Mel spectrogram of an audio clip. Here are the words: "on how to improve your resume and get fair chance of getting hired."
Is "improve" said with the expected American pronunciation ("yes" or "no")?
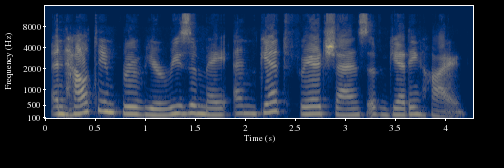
yes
